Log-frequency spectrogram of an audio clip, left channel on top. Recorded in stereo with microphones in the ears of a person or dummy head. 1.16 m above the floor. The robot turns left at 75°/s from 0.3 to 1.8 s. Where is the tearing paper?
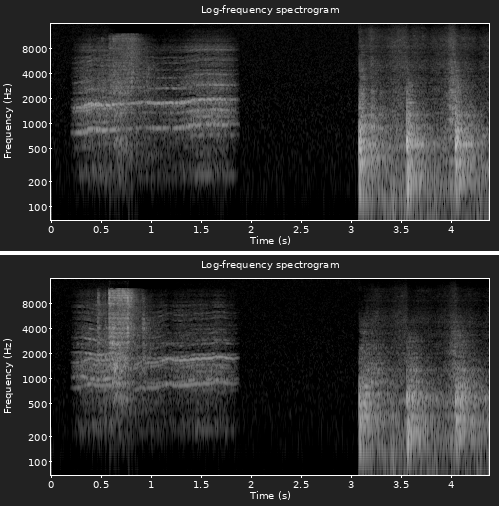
45° right (ahead or behind), 2.5 m; by 1.0 s 80° right, 2.5 m.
